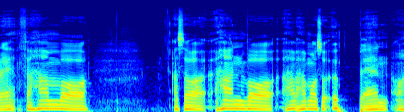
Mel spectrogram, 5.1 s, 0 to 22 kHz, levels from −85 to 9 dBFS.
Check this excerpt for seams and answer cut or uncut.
cut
